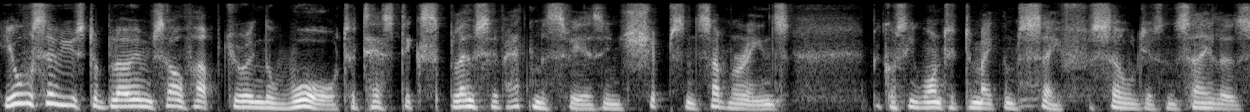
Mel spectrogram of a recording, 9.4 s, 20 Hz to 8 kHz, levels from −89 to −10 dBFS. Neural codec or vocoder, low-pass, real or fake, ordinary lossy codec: none; 7.2 kHz; real; AAC, 48 kbps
